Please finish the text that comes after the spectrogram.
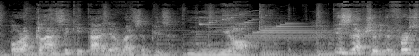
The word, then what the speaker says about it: gnocchi: Uh, just like you say lasagna or my last name.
